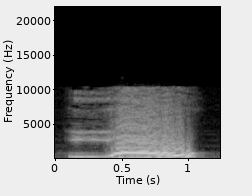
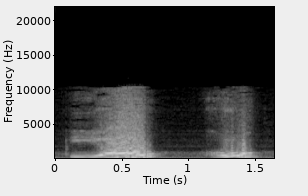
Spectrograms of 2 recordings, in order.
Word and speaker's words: Yahushua: Então vamos pronunciar o nome. Yahushua. Vamos novamente pronunciar. Yahushua. Este é o nome correto.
